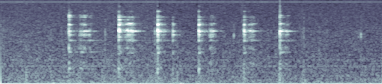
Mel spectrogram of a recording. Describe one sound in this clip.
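A metal spoon clinks repeatedly against a ceramic plate.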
